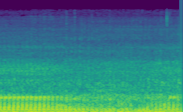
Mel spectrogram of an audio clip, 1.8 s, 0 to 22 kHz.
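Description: A Kawasaki Z650 RS engine pulls hard above 5500 rpm, a loud, steady, throbbing roar heard up close without a break.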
